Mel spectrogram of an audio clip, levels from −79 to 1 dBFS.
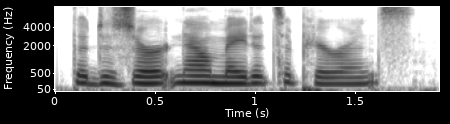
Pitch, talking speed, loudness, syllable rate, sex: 190 Hz, 190 wpm, -15 LUFS, 6.1 syllables/s, female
